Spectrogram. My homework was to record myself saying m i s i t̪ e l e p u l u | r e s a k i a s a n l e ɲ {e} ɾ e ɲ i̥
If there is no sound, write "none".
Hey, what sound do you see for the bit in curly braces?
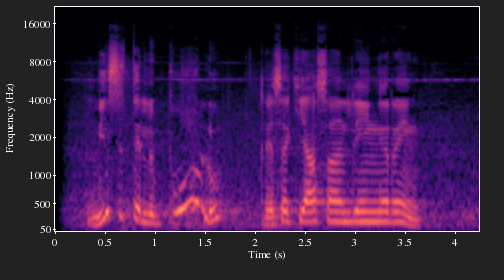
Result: i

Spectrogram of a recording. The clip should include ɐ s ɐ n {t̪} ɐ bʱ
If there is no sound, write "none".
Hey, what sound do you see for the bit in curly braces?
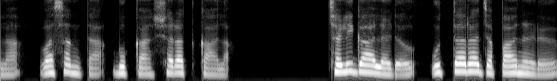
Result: t̪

